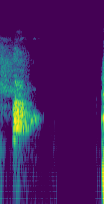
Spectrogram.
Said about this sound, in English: What's Honey Bee barking about?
